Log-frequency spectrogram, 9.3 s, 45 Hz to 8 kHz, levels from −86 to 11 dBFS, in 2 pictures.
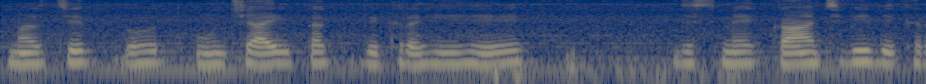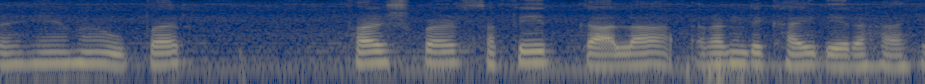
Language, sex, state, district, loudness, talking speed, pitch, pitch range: Hindi, male, Goa, North and South Goa, -33 LUFS, 150 wpm, 155 Hz, 145-165 Hz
